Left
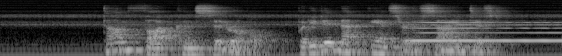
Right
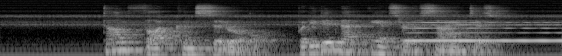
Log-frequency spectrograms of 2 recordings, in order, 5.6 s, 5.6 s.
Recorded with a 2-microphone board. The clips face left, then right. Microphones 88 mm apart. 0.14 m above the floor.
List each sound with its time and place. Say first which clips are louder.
1.0 s a man speaking: right 1 dB; 15° right (ahead or behind), 1.6 m
4.0 s a flute: right 1 dB; 45° right (ahead or behind), 2 m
